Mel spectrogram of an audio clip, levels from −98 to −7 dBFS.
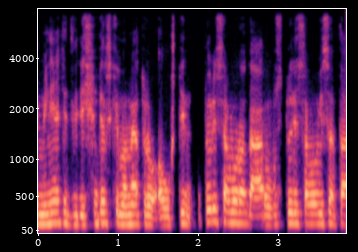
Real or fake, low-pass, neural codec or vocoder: fake; 7.2 kHz; codec, 44.1 kHz, 7.8 kbps, Pupu-Codec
